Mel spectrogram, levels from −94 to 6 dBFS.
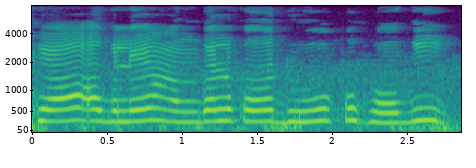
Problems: constant background noise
